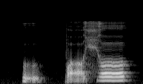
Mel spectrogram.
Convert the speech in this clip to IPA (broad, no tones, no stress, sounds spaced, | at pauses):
ṵ pː ɔ̰ ç o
